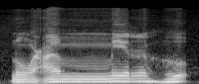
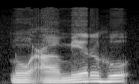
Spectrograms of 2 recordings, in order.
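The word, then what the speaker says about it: نُعَمِّرْهُ: Ya bagaimana yang ini nuammirhu atau nuammir tuh karena ada tasdid inilah gunah mimnya bersidah bertasid pendobel dobel ditahan dan denggung coba tasjid ini hilangkan tuh bacanya jadi nuamir nuamirhu NU nuamirh nuamir wakaf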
